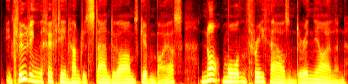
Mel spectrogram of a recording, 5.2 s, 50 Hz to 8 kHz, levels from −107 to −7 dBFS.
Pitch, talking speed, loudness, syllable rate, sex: 125 Hz, 220 wpm, -19 LUFS, 5.6 syllables/s, male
